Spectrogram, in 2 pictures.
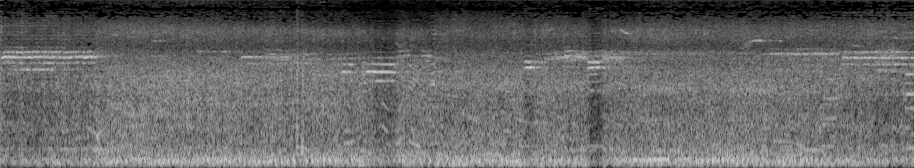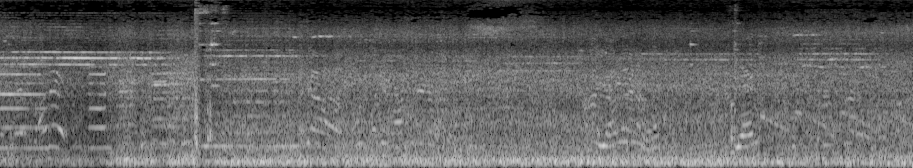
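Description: Busy road traffic with vehicle horns tooting several times over the steady traffic noise, and voices of people standing around.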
